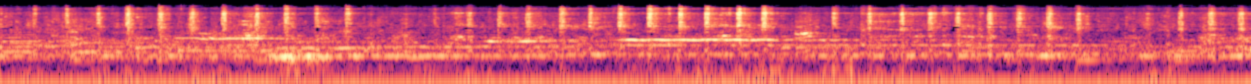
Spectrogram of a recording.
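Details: Little black cormorant chick feeding from its mother, tries to swallow the parent's head; rapid high clicking begging notes repeated about three times a second, with faint tonal calls underneath.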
